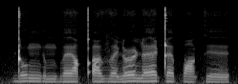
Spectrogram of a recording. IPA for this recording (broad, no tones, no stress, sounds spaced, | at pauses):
ɖ ʊ ŋ ɪ m b ɛ qʼ i v ɛ ɳ ə˞ ɳ ɛ ʈ ɛ p ɑ k ɪ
